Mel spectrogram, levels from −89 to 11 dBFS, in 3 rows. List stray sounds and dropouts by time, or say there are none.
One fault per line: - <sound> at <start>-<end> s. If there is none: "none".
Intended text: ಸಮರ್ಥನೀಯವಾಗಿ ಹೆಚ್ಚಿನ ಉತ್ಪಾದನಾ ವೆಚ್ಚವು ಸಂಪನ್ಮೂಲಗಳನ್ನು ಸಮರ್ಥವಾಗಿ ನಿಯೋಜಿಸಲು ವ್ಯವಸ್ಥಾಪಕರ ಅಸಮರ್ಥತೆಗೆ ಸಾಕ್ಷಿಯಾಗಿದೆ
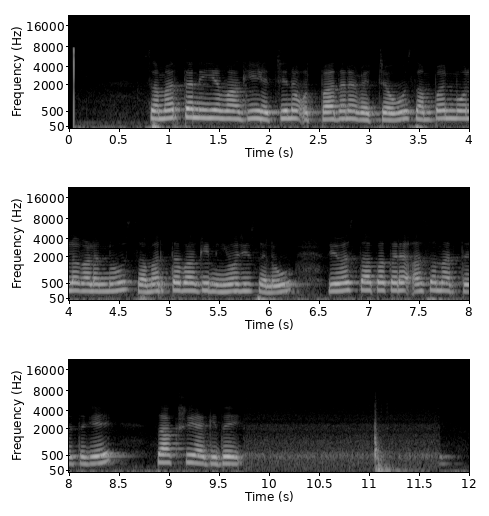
- thud at 11.1-11.6 s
